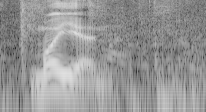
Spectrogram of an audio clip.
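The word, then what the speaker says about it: Moien: 인사하면 한국어로 안녕하세요 이라고 하는데 룩셈부르크어로 모옌.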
